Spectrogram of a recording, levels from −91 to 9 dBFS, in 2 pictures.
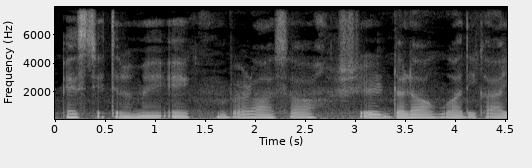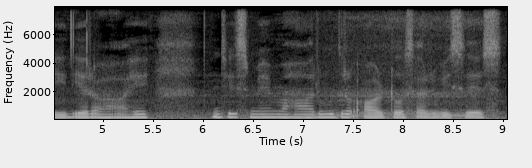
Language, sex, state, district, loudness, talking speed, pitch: Hindi, female, Maharashtra, Aurangabad, -29 LUFS, 115 wpm, 105 Hz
